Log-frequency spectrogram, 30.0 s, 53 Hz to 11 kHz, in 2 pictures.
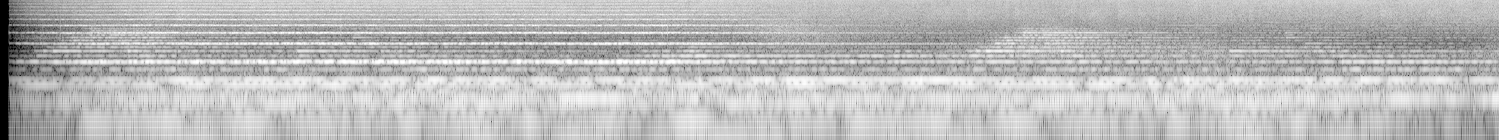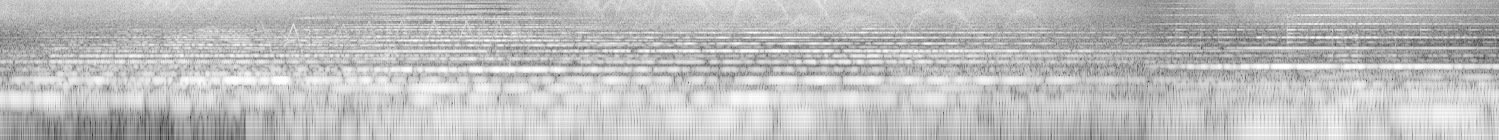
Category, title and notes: Soundscapes > Synthetic / Artificial
Ambient Autumn Morning with Coffee and Birds #001
Ambient relaxing soundscape improvised with Moodscaper on iPad. It’s relaxing, meditative and changing - but not too much. Recorded with AUM
Ambient, meditation, moodscaper, Newage, Dreamscape, relaxation, relax, relaxing, ipad, soundscape, meditative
